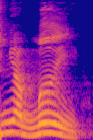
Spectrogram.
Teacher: O E é semivogal porque tem som de I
